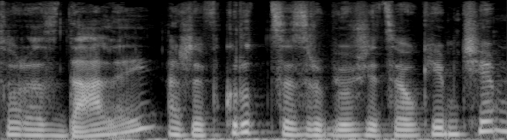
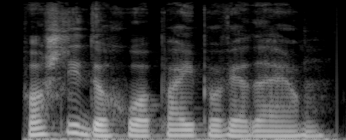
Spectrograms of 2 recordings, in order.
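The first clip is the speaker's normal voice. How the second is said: ordinary delivery, nothing marked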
